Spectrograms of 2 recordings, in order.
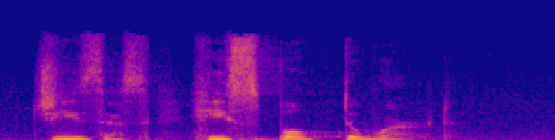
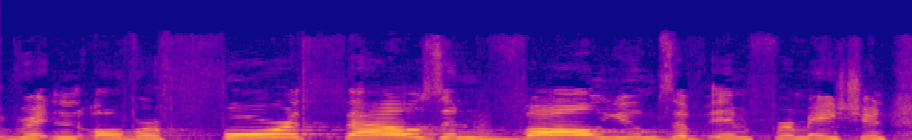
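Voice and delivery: rising louder and higher with each call; building sermon refrain; 7 semitones higher, 7 dB louder than usual. Acted. Preacher building a call and response to full force.

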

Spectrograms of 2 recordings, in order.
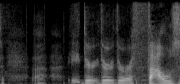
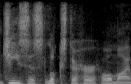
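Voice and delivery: ordinary talk, nothing marked

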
